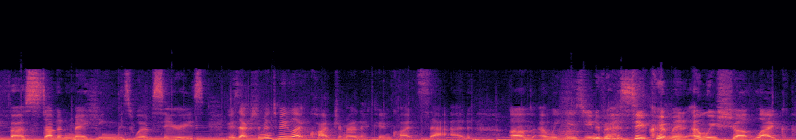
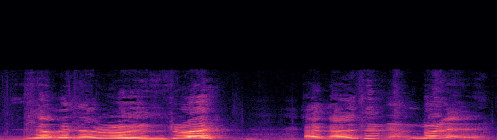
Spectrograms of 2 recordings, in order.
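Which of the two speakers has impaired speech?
The second: cerebral palsy.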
